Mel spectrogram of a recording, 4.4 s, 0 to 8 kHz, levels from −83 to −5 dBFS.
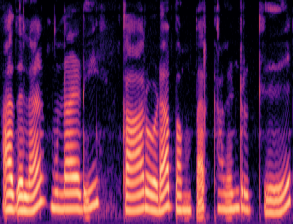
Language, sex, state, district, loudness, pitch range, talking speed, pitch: Tamil, female, Tamil Nadu, Nilgiris, -17 LUFS, 195-220 Hz, 80 wpm, 210 Hz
